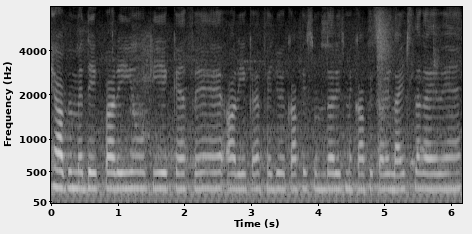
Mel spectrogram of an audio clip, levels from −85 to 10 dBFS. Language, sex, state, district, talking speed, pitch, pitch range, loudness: Hindi, female, Bihar, Vaishali, 250 wpm, 240 Hz, 235-245 Hz, -19 LUFS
